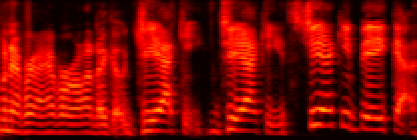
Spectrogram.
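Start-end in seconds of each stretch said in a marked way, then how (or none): 0.9-3.1 light, drawn-out put-on New Jersey accent. Host greeting a returning guest named jackie on the show, little new jersey accent. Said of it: "I got to do a little New Jersey accent".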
